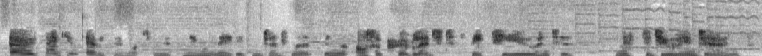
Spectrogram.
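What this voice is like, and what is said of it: Put-on English accent. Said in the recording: “now do you want to do an English version?”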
